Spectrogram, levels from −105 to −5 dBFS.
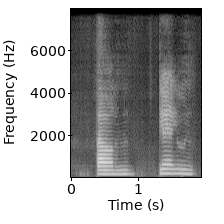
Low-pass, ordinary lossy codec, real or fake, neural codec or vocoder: none; none; fake; codec, 16 kHz, 0.5 kbps, FreqCodec, larger model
